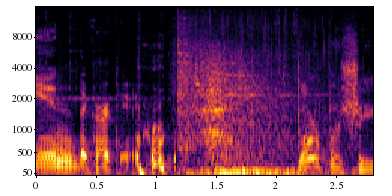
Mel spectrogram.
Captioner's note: chuckles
